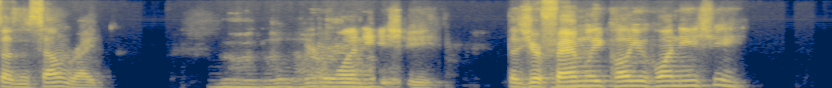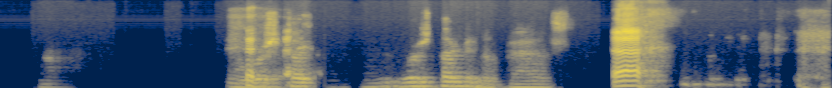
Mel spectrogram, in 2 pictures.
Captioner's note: laughs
